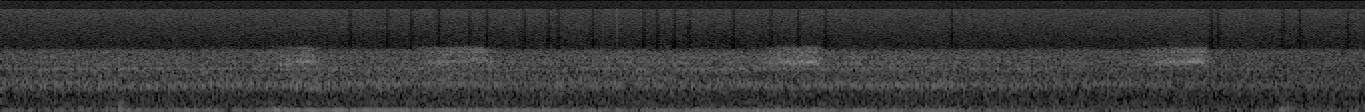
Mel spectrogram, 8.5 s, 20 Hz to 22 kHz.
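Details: Owl at the nest at 1:00 AM on 24 March 2016 as prey, a gopher, is brought in; four faint, short, raspy hissing bursts spaced unevenly over steady low hum.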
